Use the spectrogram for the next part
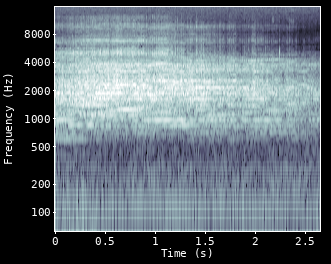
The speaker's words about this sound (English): Is that really the best gong sound effect they could find? It's on the Android market as well.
